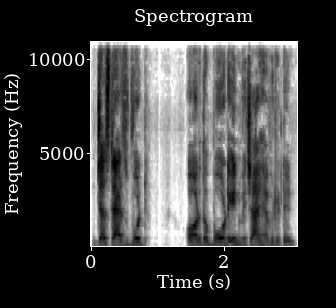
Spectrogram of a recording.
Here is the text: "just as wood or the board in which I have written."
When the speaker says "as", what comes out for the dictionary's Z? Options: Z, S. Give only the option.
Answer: Z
